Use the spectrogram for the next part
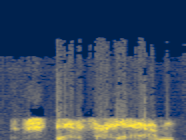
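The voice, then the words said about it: Gravelly Batman-style character voice. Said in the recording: “Are you giving me your Batman voice? ... Is that a bat voice? ... it's either Batman or it's very sick elderly person.”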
